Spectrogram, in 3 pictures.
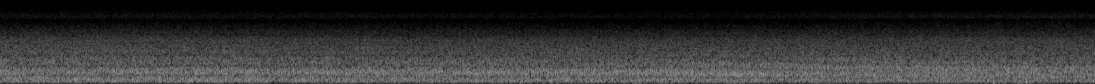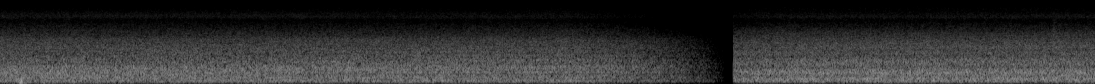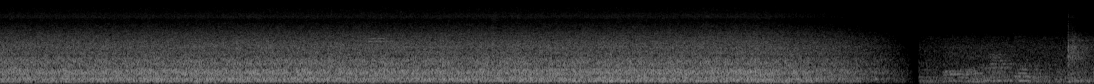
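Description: Rushing water of a rocky mountain stream tumbling over small cascades: a steady, even noise. It fades out to silence about eighteen seconds in, then cuts straight back in.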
